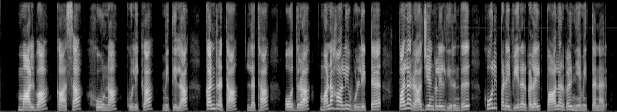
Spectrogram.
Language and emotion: Tamil, neutral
